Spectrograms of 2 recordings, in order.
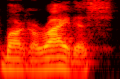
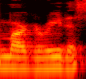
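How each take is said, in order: First: It ends in -itis, like gingivitis. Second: It sounds like the cocktail name margarita. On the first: "it should be pronounced like an inflammation" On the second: "So we just keep it as a cocktail"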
